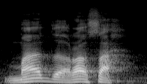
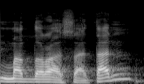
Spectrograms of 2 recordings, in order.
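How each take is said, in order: First: The word ends with an h sound. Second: The word has a t sound near the end. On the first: The reader stops on this word. "kalau kita berhenti" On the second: The reading continues without stopping. "dia menghasilkan bunyi T"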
